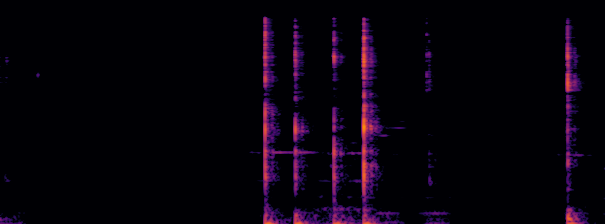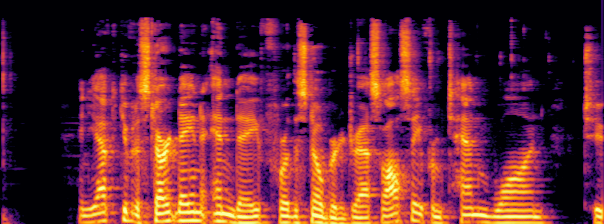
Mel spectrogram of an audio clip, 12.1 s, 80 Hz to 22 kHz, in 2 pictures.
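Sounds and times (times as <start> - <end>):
computer keyboard keystrokes: 2.7 - 4.5.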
